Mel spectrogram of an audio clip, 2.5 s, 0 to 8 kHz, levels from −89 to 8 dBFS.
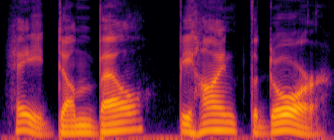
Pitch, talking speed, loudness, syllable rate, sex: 115 Hz, 95 wpm, -16 LUFS, 3.3 syllables/s, male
